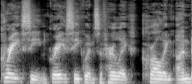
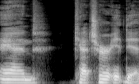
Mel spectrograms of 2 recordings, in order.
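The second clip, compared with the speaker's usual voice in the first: normal talking voice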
